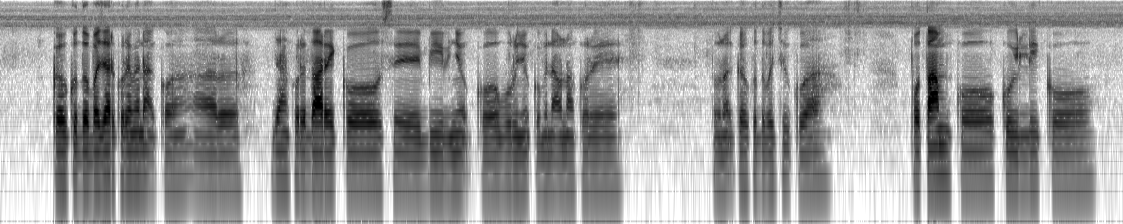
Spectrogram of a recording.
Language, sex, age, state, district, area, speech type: Santali, male, 30-45, Jharkhand, East Singhbhum, rural, spontaneous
